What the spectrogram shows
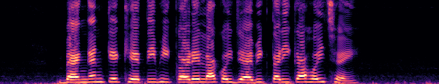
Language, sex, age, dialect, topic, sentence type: Magahi, female, 41-45, Western, agriculture, question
